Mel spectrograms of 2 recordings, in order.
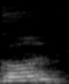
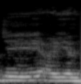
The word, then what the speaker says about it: gaol: it's a meaning also j a i l g i so it's a sound of pronunciation you have to pronounce it properly jail not a goal it's a sound i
